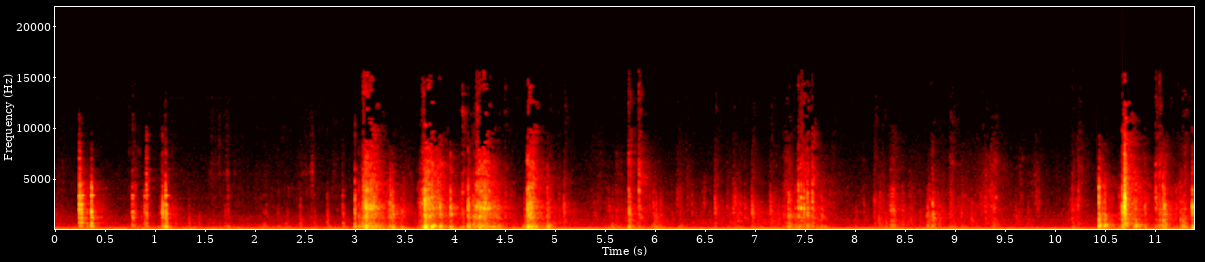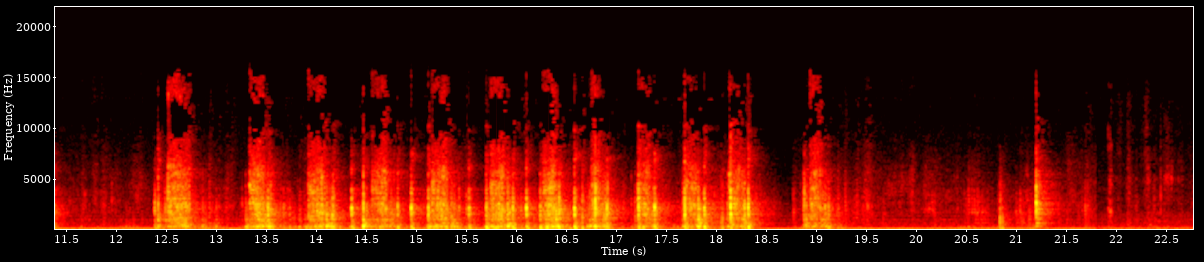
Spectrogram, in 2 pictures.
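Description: Socket ratchet clicking in quick bursts, several spells of it, as the bolts holding the seat rails and the fire-extinguisher mounting bracket are tightened back in.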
